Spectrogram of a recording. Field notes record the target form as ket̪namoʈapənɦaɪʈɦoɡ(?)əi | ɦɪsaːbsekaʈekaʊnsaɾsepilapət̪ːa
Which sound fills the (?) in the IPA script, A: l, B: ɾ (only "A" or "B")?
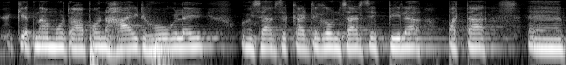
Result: A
